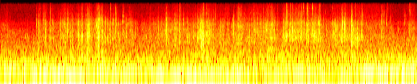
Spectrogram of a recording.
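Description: Clear plastic bag packed with moist soil crinkling in short, irregular rustles as hands squeeze and tighten it around a fig branch.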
